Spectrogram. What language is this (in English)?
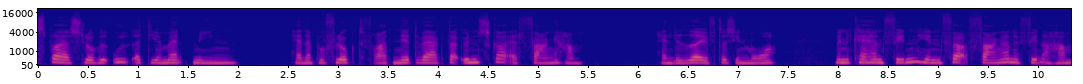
Danish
